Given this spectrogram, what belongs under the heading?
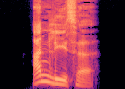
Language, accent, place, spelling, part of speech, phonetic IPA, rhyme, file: German, Germany, Berlin, anließe, verb, [ˈanˌliːsə], -anliːsə, De-anließe.ogg
- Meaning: first/third-person singular dependent subjunctive II of anlassen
